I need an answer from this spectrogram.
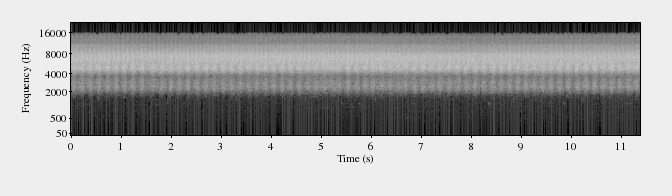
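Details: Continuous cicada buzzing, a high sizzling sheet of sound with a gentle rhythmic pulse of roughly three beats per second, constant in volume, with no background sounds.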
